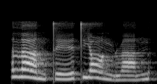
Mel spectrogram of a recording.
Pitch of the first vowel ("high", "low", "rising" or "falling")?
falling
